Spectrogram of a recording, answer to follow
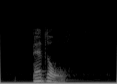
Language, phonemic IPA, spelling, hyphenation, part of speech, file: Dutch, /ˈpɛ.dəl/, peddel, ped‧del, noun, Nl-peddel.ogg
- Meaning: 1. a paddle, two-handed, single-bladed oar which isn't fixed to the boat but hand-held 2. a spanking paddle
